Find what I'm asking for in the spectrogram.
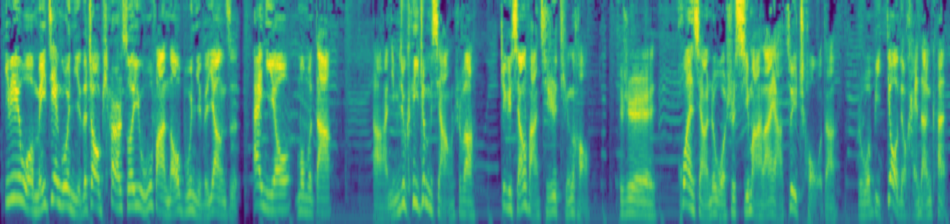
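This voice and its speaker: A man's voice: mid-range voice, very animated, fairly quick, fairly bright tone, faint music behind. Playful man hosting a comedy podcast. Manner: jokey, laughs often, teasing asides. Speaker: podcast host. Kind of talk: playful comedic chat reading listener comments.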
